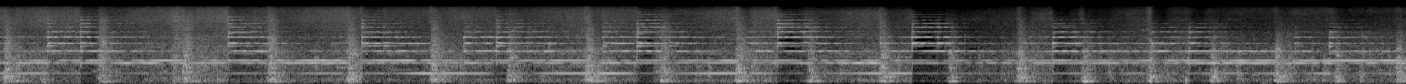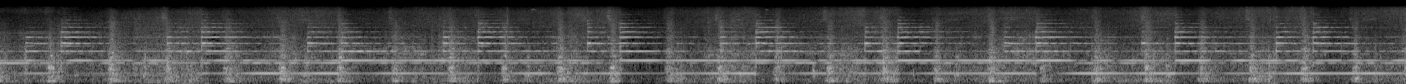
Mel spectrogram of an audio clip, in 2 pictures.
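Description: Standing steam locomotive hissing steadily, with a steady high tone and an irregular quick run of soft beats over the hiss.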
